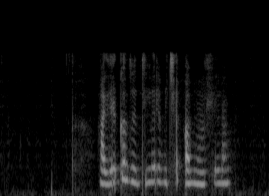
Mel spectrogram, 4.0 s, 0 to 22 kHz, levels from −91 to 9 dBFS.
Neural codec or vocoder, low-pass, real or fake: codec, 24 kHz, 1.5 kbps, HILCodec; 7.2 kHz; fake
